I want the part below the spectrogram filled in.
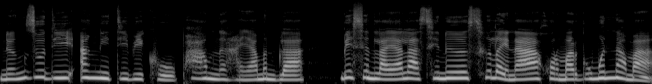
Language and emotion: Bodo, surprised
